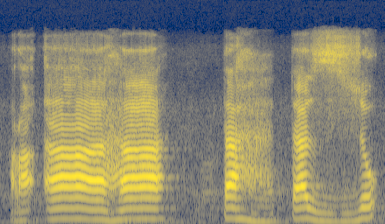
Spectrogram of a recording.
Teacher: ہا جو ہے حلق کے اس حصے سے جو سینے کے قریب ہے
